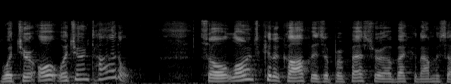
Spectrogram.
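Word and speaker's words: Kotlikoff: Is that how you say it? Kotelikoff? – Close enough.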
